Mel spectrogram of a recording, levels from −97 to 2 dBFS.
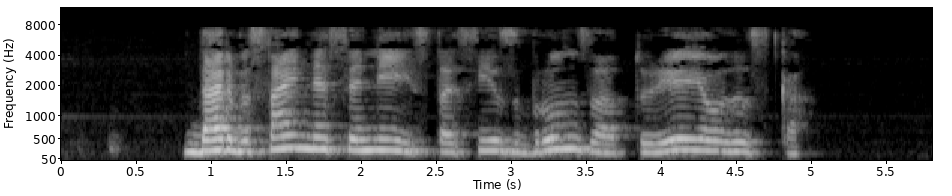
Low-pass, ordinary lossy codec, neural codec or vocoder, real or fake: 7.2 kHz; MP3, 32 kbps; none; real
